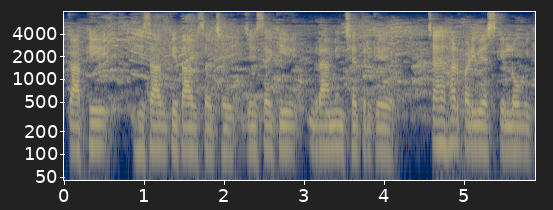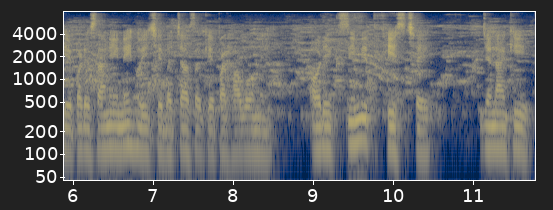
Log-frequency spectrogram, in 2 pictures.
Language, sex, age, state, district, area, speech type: Maithili, male, 45-60, Bihar, Sitamarhi, urban, spontaneous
